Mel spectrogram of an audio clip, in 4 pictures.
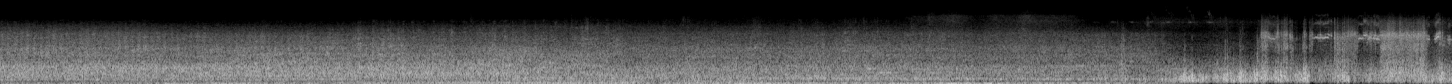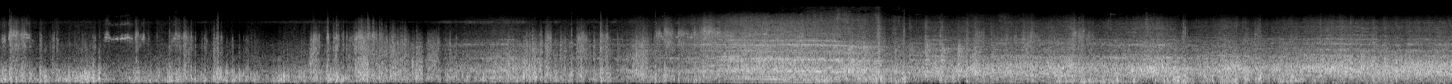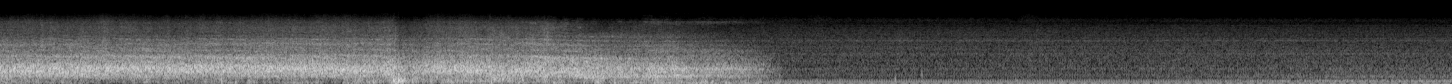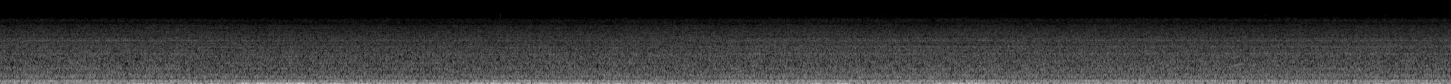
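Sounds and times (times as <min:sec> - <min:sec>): steam locomotive passing at speed: 0:00.0 - 0:38.0
wheels clacking over rail joints: 0:12.2 - 0:31.2.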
